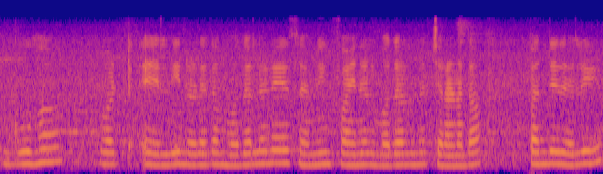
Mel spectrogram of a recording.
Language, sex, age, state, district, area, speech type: Kannada, female, 18-30, Karnataka, Bellary, rural, spontaneous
